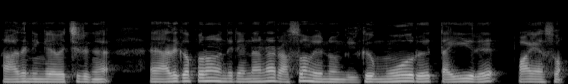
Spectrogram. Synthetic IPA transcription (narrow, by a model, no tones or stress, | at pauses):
ɐðɯniːŋɡɐʋɛt͡ʃːɪɽɯŋɡɐ | ɐðɯkːɐpːɯɾɔ̃ʋɐnd̪ɯʈːɛnːɐːnːaːɾɐsɐ̃ʋeːɳɯ̃ɐŋɡɐɭɯkːɯmoːɾɯt̪ɐjɪɾɯpaːjaːsɔ̃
